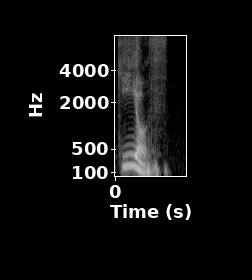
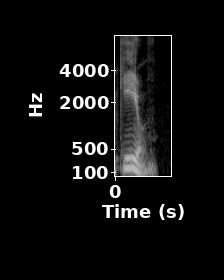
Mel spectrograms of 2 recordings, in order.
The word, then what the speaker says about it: Keogh: se llama un plan KIOS. Se escribe K-E-O-G-H. Plan KIOS.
